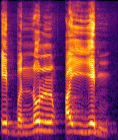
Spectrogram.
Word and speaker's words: Ibnul Qayyim: Tapi kalau kita pengen menyebutkan dua saja, Ibnu dan Qayyim, maka bacanya Ibnul Qayyim.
